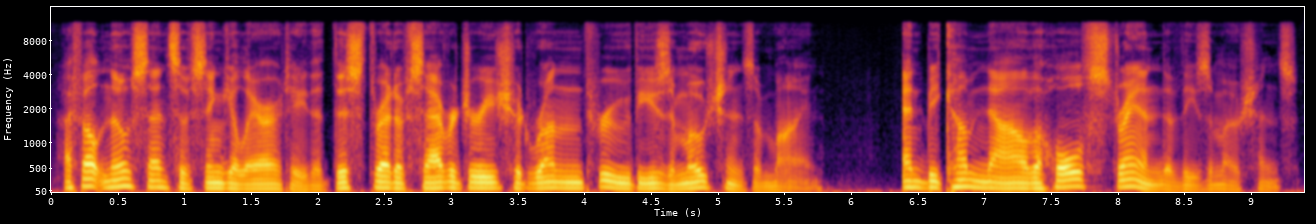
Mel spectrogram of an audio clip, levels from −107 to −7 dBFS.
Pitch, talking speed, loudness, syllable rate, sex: 105 Hz, 170 wpm, -16 LUFS, 5.1 syllables/s, male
